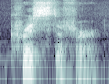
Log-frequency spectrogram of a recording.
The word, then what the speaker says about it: Christopher: Christopher. Christopher. That's my name. Christopher. It looks like Topher, but most people say tougher.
